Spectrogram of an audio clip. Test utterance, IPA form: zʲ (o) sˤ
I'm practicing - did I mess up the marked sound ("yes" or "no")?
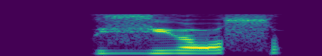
no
